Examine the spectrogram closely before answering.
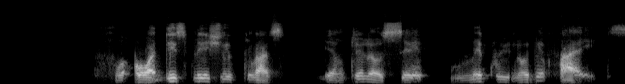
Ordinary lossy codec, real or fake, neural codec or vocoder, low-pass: none; fake; codec, 24 kHz, 1.5 kbps, HILCodec; 10.8 kHz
